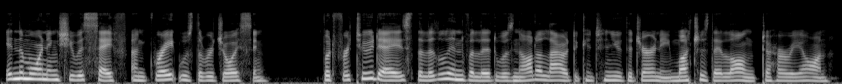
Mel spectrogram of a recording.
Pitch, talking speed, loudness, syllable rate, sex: 190 Hz, 230 wpm, -18 LUFS, 5.9 syllables/s, female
